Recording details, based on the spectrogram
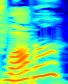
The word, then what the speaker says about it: Swlabr: We should say, it's Slobber? – It's Slobber, but it's spelled slobber. S-W-L-A-B-R.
